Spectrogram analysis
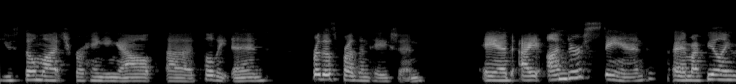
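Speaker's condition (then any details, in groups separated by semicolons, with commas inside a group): No condition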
